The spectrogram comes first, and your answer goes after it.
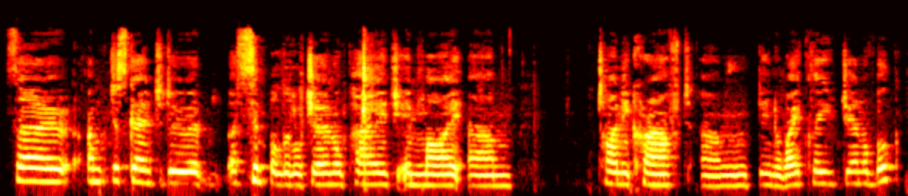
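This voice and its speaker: A woman teaching a live art journaling session in a casual, rambling way, with many ums and a slightly croaky voice. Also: mid-range voice, fairly even intonation, measured pace, a little mellow, poor audio. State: croaky, clearing her throat. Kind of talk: casual live craft demonstration.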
